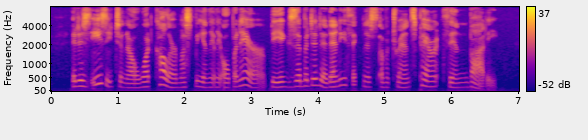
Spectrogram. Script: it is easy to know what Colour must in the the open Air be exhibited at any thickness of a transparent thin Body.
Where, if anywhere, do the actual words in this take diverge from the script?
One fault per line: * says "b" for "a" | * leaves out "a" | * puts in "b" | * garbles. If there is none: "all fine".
all fine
